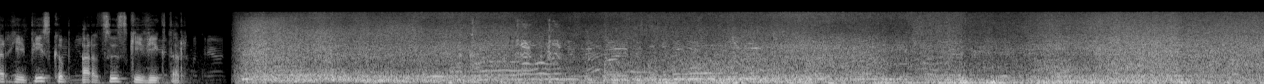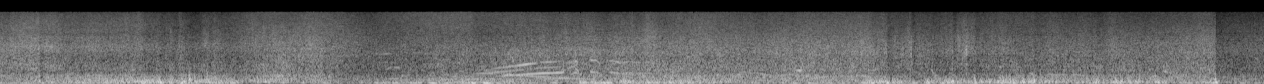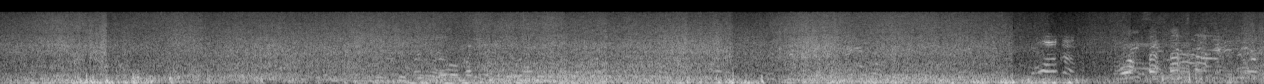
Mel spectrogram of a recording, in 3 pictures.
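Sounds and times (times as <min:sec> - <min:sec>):
speech: 0:00.0 - 0:02.7
Black Sea waves washing onto Langeron beach: 0:02.3 - 0:37.9
gusty wind buffeting the microphone: 0:02.4 - 0:37.9
laughter: 0:04.5 - 0:07.7, 0:17.3 - 0:21.0, 0:36.4 - 0:37.9.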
